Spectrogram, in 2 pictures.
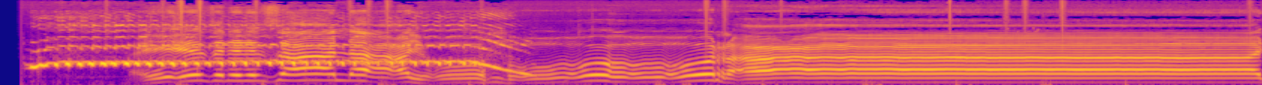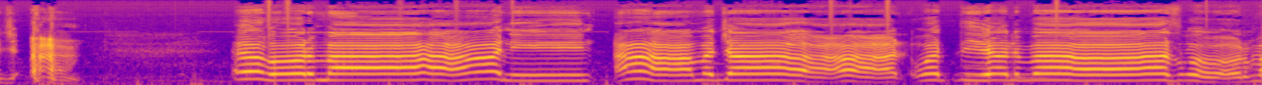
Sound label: rebab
